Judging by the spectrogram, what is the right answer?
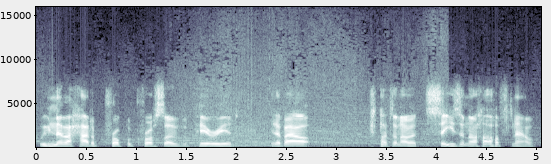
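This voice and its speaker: A man's voice: mid-range voice, lively intonation, brisk, a bit bright, dull audio, a little hiss or hum. A man co-commentating on motorsport, giving casual, opinionated analysis and conversational reactions to the race.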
